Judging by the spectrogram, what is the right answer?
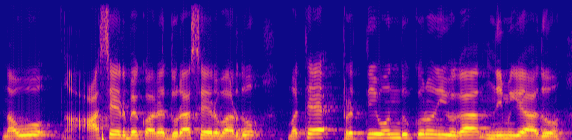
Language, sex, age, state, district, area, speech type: Kannada, male, 60+, Karnataka, Chikkaballapur, rural, spontaneous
